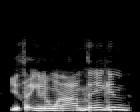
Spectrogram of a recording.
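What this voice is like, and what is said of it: Put-on accent. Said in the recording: “that accent that you just did, you totally could have been in this movie”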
